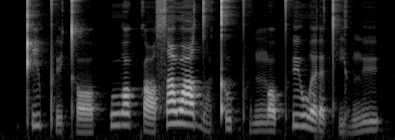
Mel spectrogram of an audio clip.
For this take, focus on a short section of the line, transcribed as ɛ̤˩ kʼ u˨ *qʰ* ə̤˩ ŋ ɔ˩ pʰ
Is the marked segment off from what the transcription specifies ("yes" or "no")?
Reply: yes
